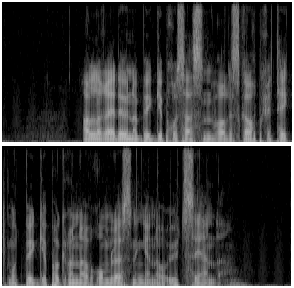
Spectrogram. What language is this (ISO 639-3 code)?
nor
